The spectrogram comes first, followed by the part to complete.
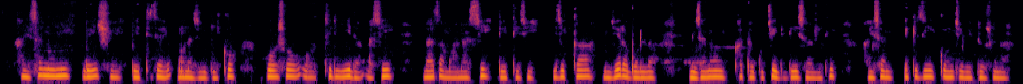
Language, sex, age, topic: Gamo, female, 18-24, government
